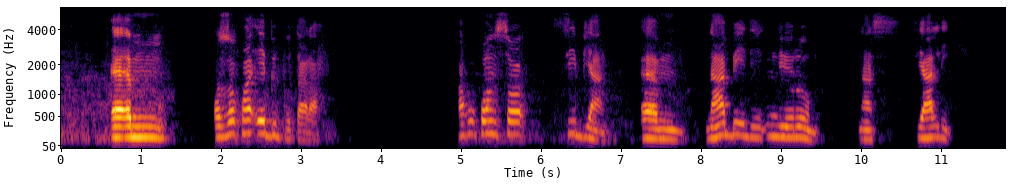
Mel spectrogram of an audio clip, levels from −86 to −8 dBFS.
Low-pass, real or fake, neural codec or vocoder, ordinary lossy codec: 5.4 kHz; real; none; none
